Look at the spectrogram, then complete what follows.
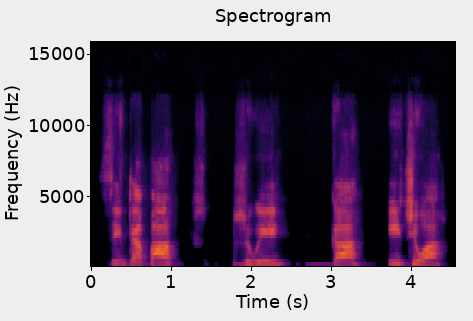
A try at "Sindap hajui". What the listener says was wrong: Just say that H in Sindap hajui.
